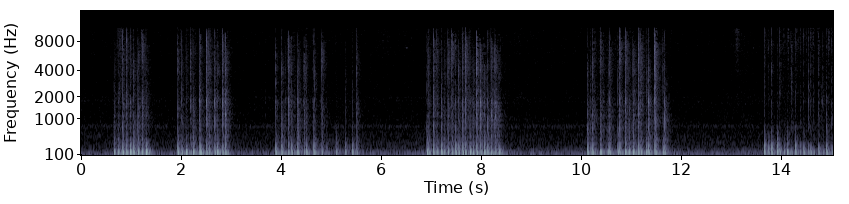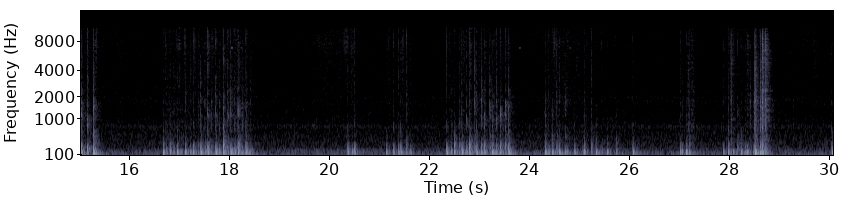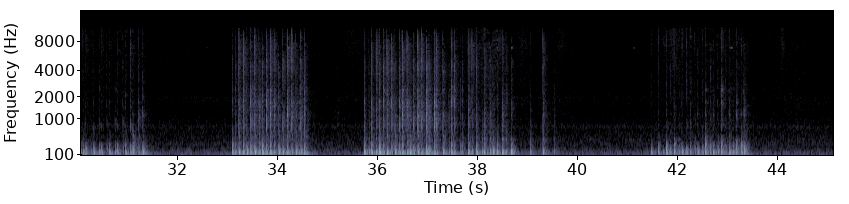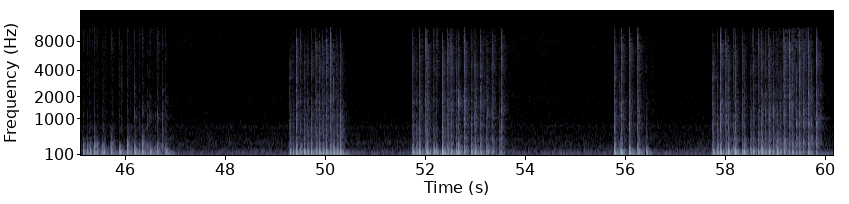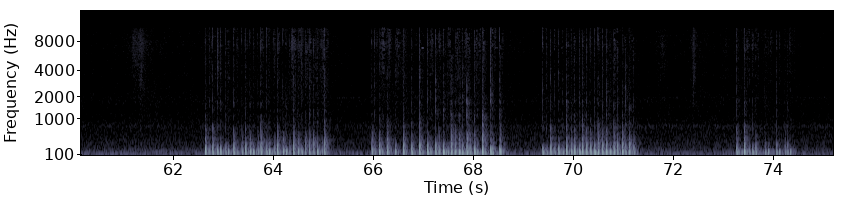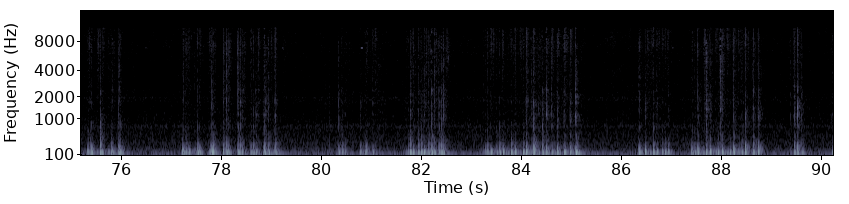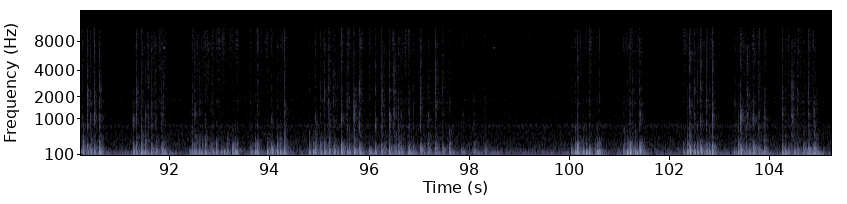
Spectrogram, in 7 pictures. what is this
Small Creature Scamper on Tile
Small creature scamper/skitter sounds. Performed using my fingertips on a tile bathroom floor.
